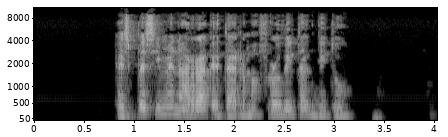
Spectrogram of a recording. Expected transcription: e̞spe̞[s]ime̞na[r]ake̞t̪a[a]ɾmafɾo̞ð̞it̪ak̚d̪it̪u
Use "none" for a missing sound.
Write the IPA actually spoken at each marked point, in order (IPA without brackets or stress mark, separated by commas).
s, r, e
